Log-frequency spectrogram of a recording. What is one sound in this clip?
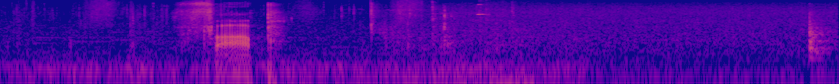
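A wooden door opens.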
